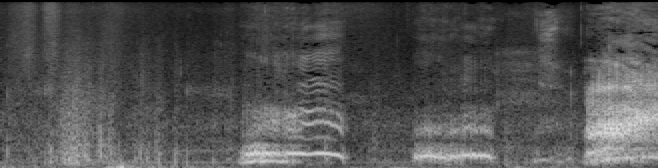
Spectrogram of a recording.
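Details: Peapea, a pet Australian terrier cross, growls while guarding his after-meal toy indoors, bothered by a person and Buibui, a Scottish terrier x Shih tzu cross. Three rough, throaty growls come at roughly one-second intervals, each about half a second long.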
